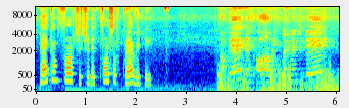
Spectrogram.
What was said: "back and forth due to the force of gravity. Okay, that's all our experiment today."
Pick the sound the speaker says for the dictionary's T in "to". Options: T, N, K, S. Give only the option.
S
